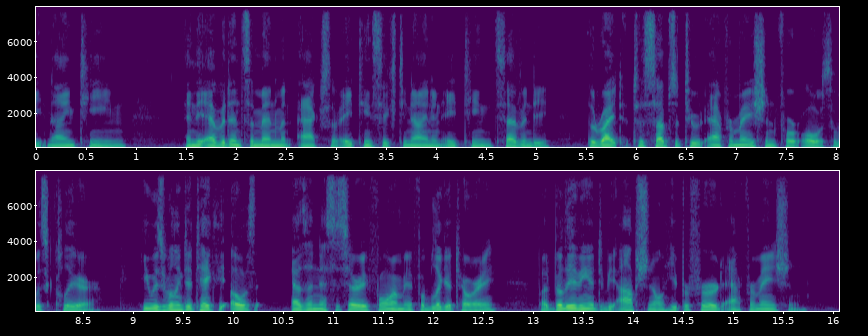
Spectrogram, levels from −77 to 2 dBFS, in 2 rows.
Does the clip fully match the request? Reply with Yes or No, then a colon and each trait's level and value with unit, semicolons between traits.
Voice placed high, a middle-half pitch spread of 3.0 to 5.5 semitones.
No: low, 100 Hz; average, 3.6 semitones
